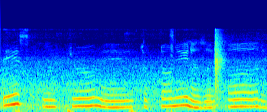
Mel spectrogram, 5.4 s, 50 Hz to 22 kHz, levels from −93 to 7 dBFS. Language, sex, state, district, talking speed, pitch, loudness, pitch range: Hindi, female, Madhya Pradesh, Umaria, 80 wpm, 250 Hz, -21 LUFS, 230-265 Hz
